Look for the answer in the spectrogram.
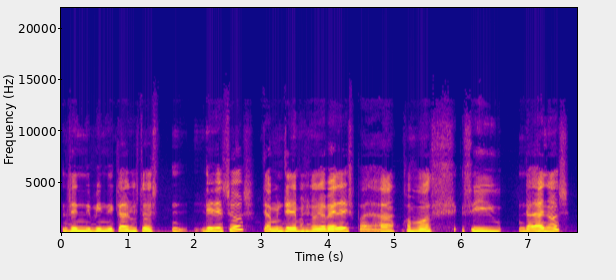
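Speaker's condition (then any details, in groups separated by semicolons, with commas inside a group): Down syndrome; genetic disorder, aged 35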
